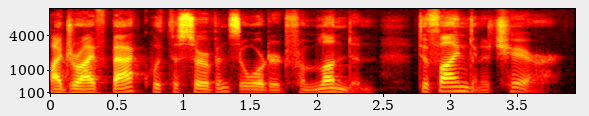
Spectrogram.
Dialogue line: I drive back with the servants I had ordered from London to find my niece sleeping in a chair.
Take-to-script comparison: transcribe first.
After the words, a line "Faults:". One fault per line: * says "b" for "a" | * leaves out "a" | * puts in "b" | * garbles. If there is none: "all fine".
I drive back with the servants ordered from London to find in a chair.
Faults:
* leaves out "I had"
* leaves out "my niece sleeping"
